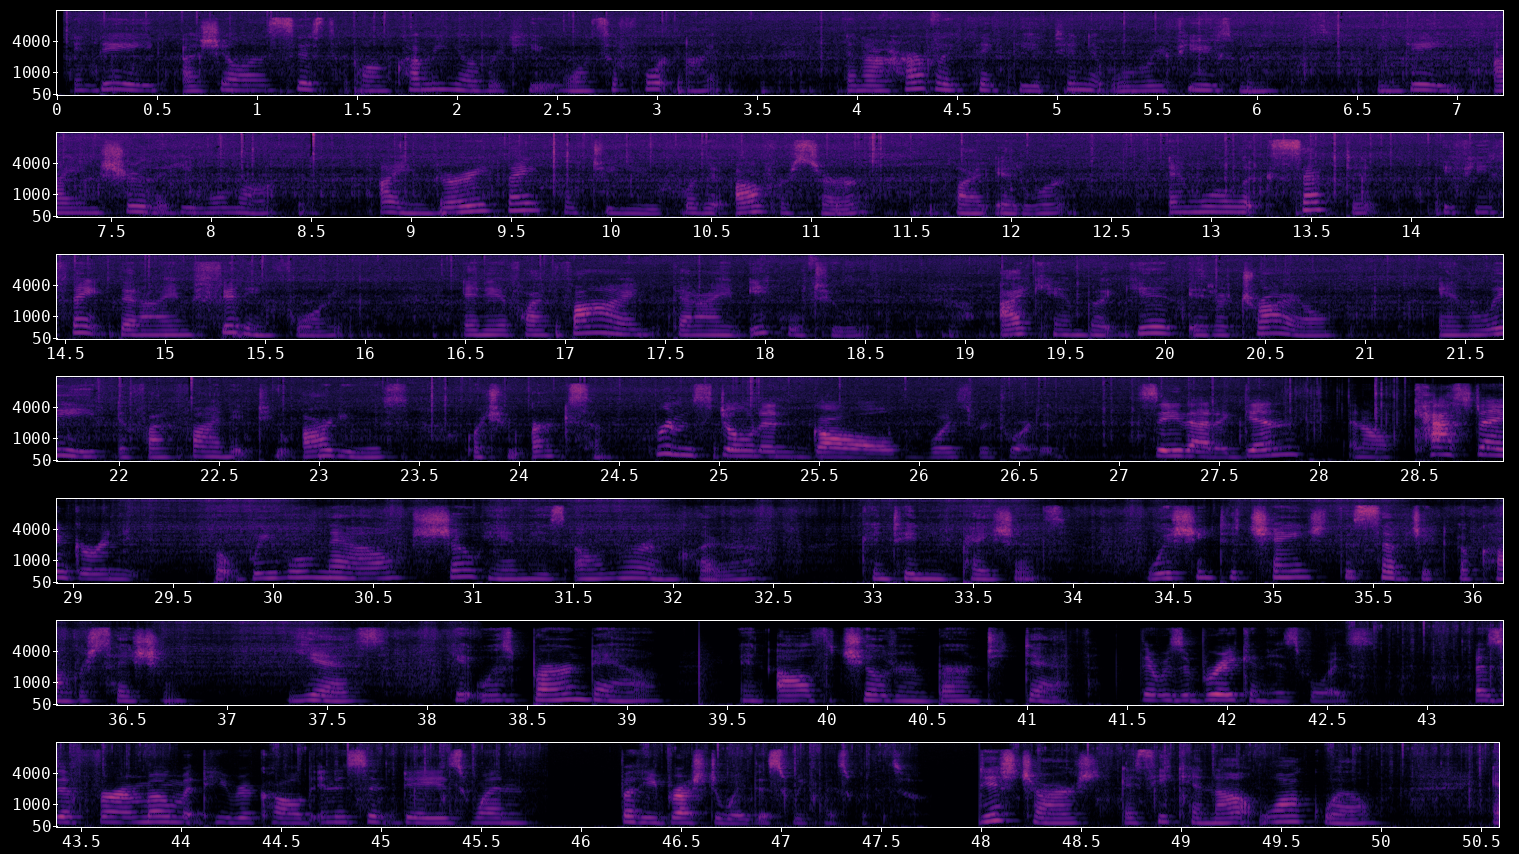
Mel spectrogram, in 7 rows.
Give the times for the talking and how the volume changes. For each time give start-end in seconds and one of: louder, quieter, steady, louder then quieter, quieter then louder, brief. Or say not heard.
0.1-50.5 steady.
